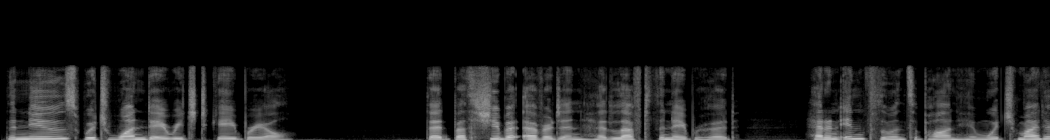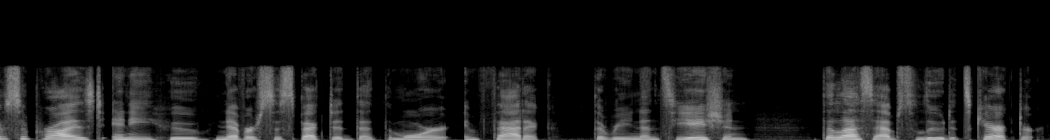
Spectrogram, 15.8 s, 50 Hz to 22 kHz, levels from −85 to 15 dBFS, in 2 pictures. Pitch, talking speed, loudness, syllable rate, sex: 210 Hz, 145 wpm, -19 LUFS, 5.1 syllables/s, female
